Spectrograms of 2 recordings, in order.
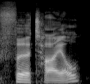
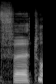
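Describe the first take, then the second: First: The word is said the British way. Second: The word is said a non-British way. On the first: "some people in the U K say fertile" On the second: "rather than fertile"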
